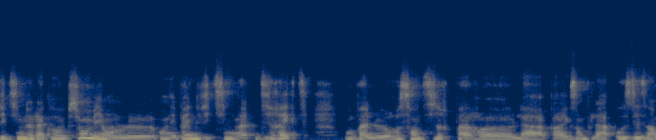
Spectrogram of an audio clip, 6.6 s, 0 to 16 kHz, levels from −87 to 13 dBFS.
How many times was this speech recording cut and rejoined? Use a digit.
0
